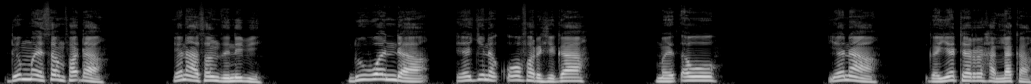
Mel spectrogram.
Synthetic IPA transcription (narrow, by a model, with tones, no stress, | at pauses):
dʊ˦kma˨jsɔ˦mɸɐ˦ɗa˨ | jɐ˦naː˨sɔ˦nzɪ˨nɪ˦biː˨ | dʊ˦kwɐ˦nda˨ | jaː˦ɡʲɪ˦na˨kʷʼoː˦ɸɐ˨rʃ̬ɪ˨ɡaː˦ | ma˨jsʼɐ˦woː˦ | jɐ˦naː˨ | ɡɐ˨jːɐ˦tɐ˦rɦa˨lːɐ˦kaː˨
